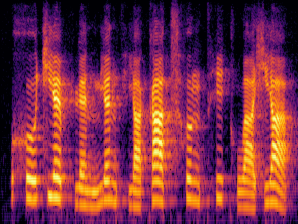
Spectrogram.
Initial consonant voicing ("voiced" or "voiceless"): voiceless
